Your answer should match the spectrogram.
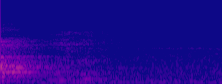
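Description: Near silence: room tone, with the last of a man's voice dying away in the room's echo at the start.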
